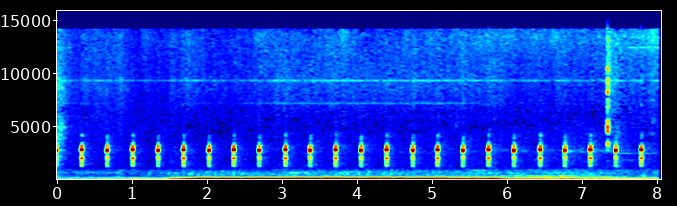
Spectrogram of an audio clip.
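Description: A car's turn-signal indicator ticking steadily, about three clicks a second. Under it runs a low drone that swells about a second and a half in and eases off about six seconds in.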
